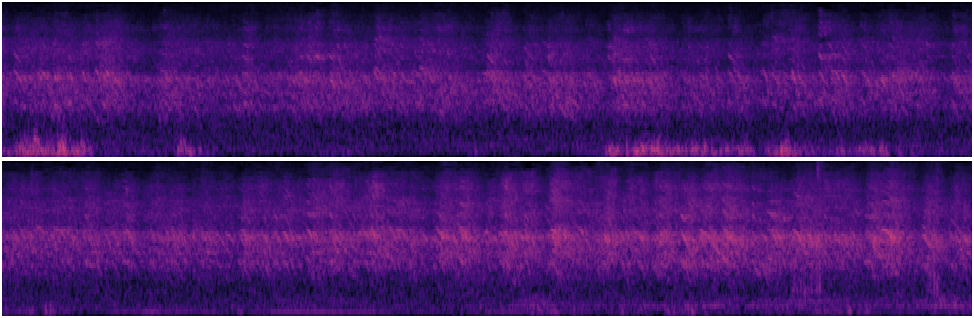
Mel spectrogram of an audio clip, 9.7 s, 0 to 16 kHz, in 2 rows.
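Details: Common starlings gathering in a morning murmuration on 21 November 2012: a dense, continuous wash of high chattering and squeaky notes from a large flock, with intermittent low rumbling bursts of wind or handling noise.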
